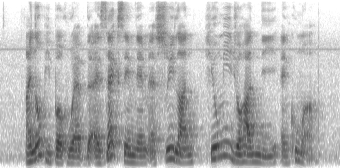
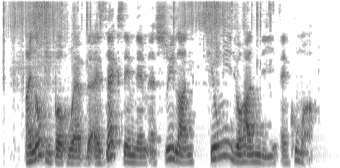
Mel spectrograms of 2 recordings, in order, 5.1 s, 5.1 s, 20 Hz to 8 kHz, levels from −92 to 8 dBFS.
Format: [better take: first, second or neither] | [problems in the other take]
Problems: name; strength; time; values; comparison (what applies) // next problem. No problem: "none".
first | noise reduction (classical method spectral subtraction)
